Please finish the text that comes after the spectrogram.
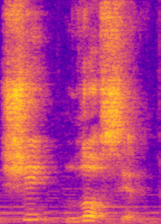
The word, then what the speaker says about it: Schloesser: elefante da sala logo como é que pronuncia o seu sobrenome outra sobrenome difícil schlosser schloesser chillest chulé Coelho trouxe esse negócio né E ele falou se pronuncia che lo ser então falou tá falado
